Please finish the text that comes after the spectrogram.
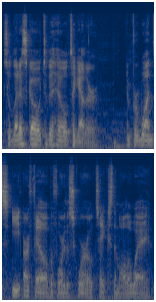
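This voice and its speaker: A man's voice: on the low side, normal speed, faint music behind, natural voice. A man reading as a proud stubborn rooster. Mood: indignant.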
